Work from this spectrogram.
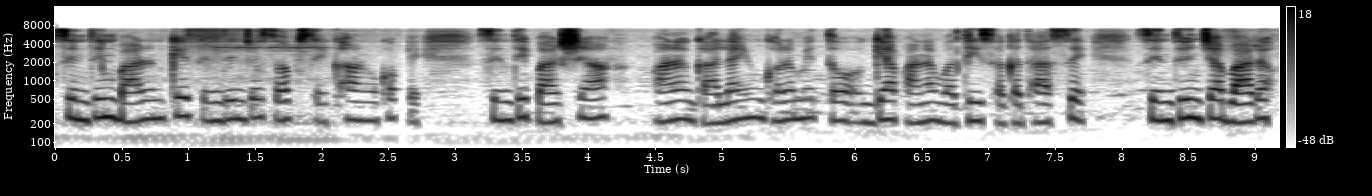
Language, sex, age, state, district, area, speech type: Sindhi, female, 18-30, Gujarat, Junagadh, rural, spontaneous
